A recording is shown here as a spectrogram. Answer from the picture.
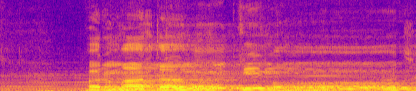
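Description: Sikh kirtan: harmoniums holding sustained reedy chords, joined about a second in by male singing that makes the music louder.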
